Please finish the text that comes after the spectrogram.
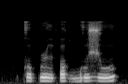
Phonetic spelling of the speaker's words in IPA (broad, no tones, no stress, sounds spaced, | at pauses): k o p ɹ ɯ ʔ ɔ ɡ͡b u ʒ u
